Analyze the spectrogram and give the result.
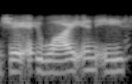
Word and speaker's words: Jayne: So, first of all, my name is spelled with a Y, Jayne Sanders.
